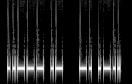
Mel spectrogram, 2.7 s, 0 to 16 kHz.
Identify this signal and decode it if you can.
Morse code, heard as a keyed tone, about 25 wpm, 700 Hz. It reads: 2A NL
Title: Field Day Exchanges Encore - 25wpm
